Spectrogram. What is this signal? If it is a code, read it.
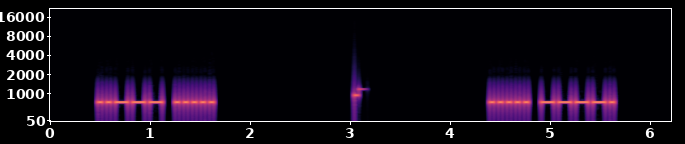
Morse code, heard as a keyed tone, about 28 wpm, 700 Hz. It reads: 25 59
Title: Numbers - 2-Digit 28wpm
